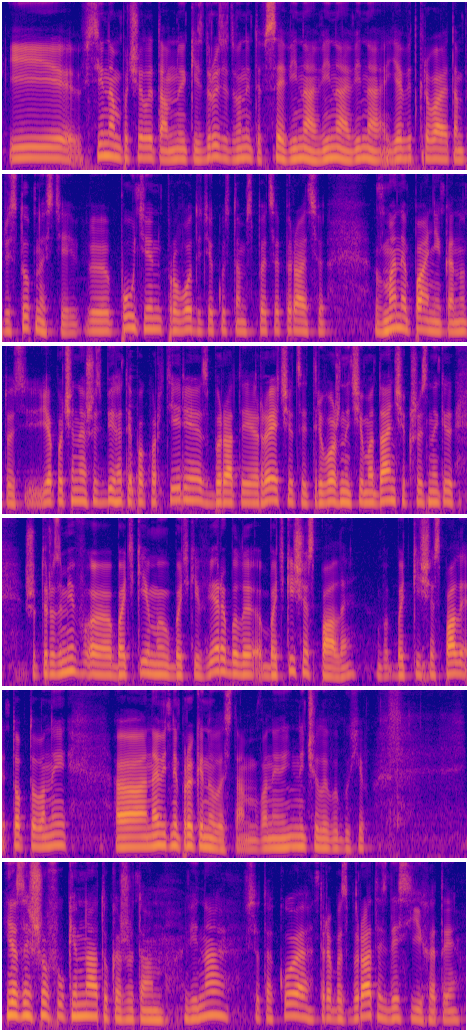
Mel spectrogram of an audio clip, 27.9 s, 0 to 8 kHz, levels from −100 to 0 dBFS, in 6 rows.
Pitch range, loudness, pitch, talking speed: 130-150 Hz, -33 LUFS, 140 Hz, 170 wpm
